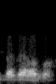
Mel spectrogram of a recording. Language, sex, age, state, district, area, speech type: Assamese, male, 60+, Assam, Darrang, rural, conversation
